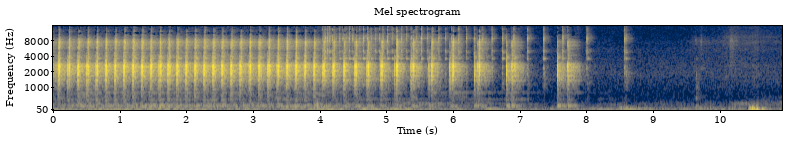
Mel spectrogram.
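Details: New 2018 Wahoo Kickr Core trainer, defective: sharp, fast clicks, three or four a second, slowing and fading as the flywheel spins down; owner suspects a broken axle bearing or loose magnets.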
